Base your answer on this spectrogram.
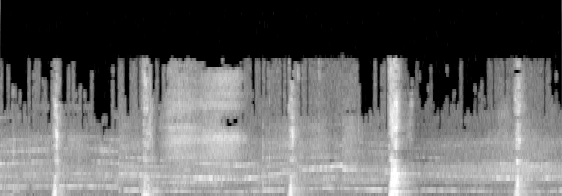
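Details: Dog barking in sharp single barks about once a second, heard over a steady wailing siren that sweeps slowly up and down in the background, from a compilation of funny dog barks.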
